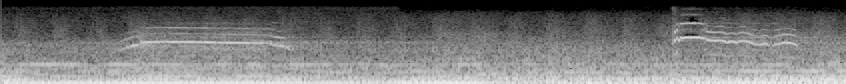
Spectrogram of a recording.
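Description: Film score of low held notes, with two high animal cries laid over it: one about half a second in that rises, holds and falls, and a shorter one near the end that wavers downward.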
